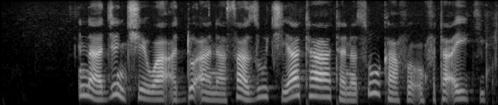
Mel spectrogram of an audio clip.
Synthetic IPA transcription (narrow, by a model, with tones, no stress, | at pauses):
ʔɪ˦naː˨d͡ʒɪ˦˨nt͡ʃeː˦˨waː˨ʔa̰˨dːʊ˦ʔaː˨naː˨sa˦˨zuː˦t͡ʃɪ˨jaː˦ta˦ta˨nɐ˨sʼuː˦kaː˨ɸɪ˦ŋʔɪ̰˨mɸɪ˨ta̰˦ʔa˦jkʲiː˨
